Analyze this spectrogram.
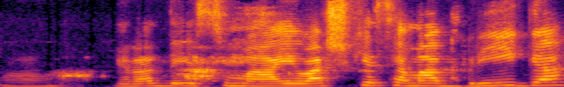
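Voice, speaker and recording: High female pitch with ordinary variation in a woman's voice. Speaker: physiotherapy lecturer. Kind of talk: webinar Q&A.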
